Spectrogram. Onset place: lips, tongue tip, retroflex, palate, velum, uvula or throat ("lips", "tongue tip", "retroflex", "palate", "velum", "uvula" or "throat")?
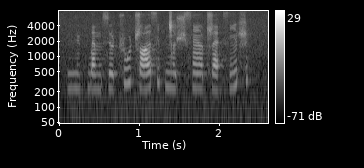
throat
